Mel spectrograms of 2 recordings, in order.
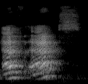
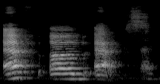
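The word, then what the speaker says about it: f(x): So this, though, instead of just saying fx, it's pronounced f of x.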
